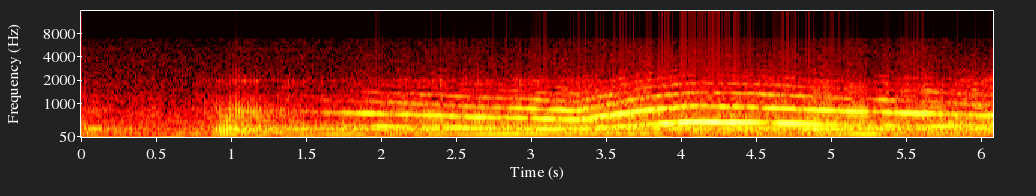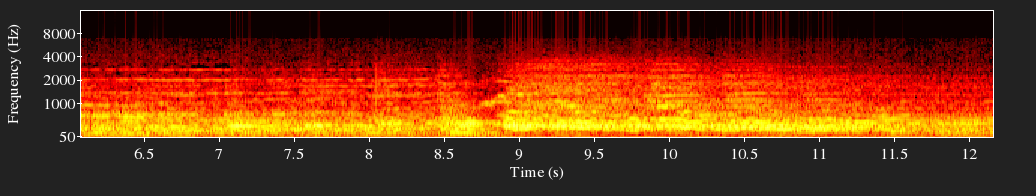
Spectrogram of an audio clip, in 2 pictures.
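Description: A police car siren sound effect wailing: its pitch dips, rises sharply about three seconds in, then falls away slowly. A music bridge comes in about nine seconds in.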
